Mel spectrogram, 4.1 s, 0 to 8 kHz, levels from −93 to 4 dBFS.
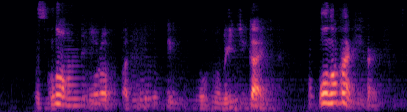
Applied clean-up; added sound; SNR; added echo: neural mask model DeepFilterNet 3.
